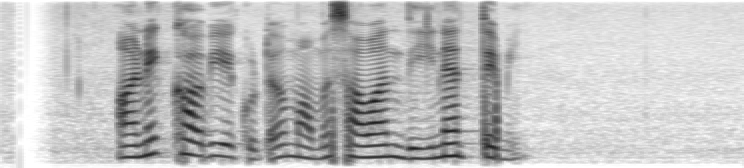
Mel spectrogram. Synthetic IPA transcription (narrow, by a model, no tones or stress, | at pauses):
ɐnekhɐʋiekuʈəmɐməsɐʋand̪iːnɛt̪ːemi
